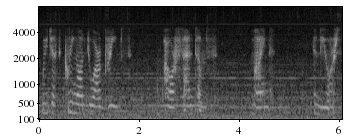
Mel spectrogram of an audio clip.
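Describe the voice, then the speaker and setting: An actress playing a wistful young woman, speaking softly and deliberately in an intimate taped diary for a video game. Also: medium pitch, fairly even intonation, over music, poor audio. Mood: bitter, sorrowful.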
